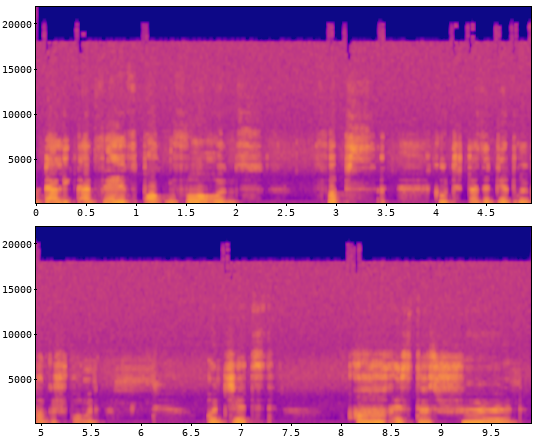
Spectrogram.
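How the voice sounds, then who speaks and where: A reader voicing an excitable young girl who talks in breathless, wide-eyed chatter in a children's radio story. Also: mid-range voice, voice pushed up.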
